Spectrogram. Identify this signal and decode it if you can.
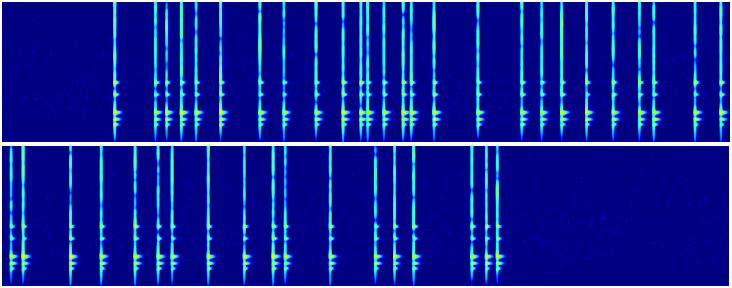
Irregular taps on glass. There is no code.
